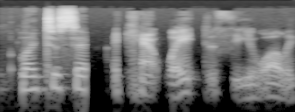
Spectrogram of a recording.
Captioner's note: speaking French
